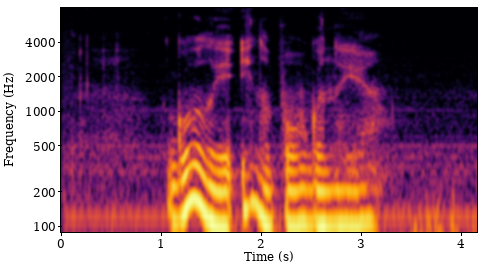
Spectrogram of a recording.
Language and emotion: Russian, neutral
